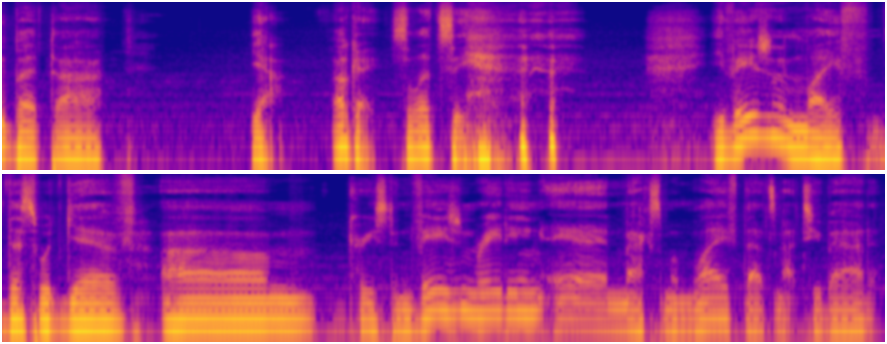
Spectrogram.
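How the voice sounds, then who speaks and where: A man's voice: on the low side, mellow, husky. A middle-aged man casually commentating as he plays a game live, friendly and rambling, often talking to himself. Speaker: game streamer.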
